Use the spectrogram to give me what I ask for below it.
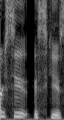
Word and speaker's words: excuse: For excuse, the spelling is a bit tricky. That X sound is actually two linked sounds. KS. Excuse.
